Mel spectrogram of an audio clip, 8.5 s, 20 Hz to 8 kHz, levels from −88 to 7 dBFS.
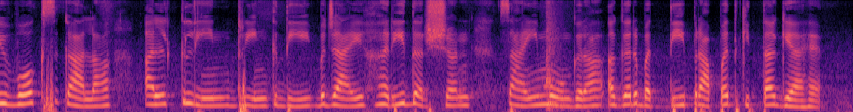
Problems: background sounds at intervals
